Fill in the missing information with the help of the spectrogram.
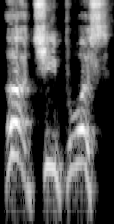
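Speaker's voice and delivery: loud, high, dopey lunkhead voice; big dumb cop. Retold or imitated. Dumb cop answering his boss, in a loud goofy voice. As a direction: play a dim sidekick calling out to his boss. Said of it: "plays a big dumb cop".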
